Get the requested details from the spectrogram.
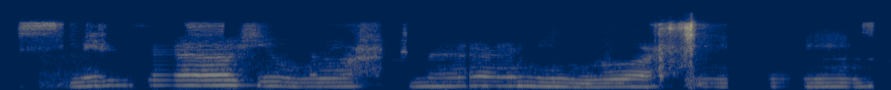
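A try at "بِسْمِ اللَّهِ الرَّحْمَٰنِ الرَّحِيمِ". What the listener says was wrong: Dia bismillah tu, ba dia mesti kena letak baris bawah tu betul-betul bunyikan bis, jangan bismillah. Kadang-kadang sin je kan. Bismillah, dia kena jelas ba baris bawah.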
